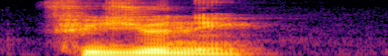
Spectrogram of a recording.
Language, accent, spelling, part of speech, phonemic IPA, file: French, France, fusionner, verb, /fy.zjɔ.ne/, LL-Q150 (fra)-fusionner.wav
- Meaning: to fuse, to meld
